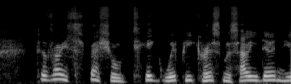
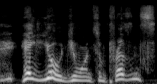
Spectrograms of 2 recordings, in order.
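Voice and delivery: put-on Brooklyn accent in an elf voice. Calling his elf the brooklyn elf, the speaker shows it: brooklyn elf voice. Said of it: "kind of the Brooklyn elf".

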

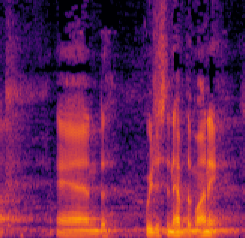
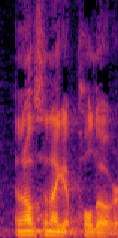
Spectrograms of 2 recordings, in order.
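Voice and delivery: ordinary talk, nothing marked

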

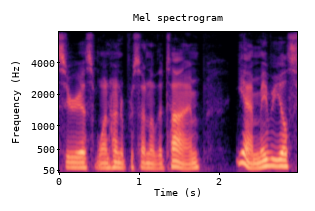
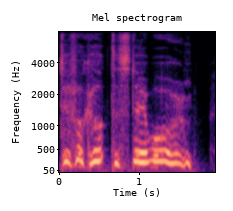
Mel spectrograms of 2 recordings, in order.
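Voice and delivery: put-on very high-pitched old-man voice; 13 semitones higher than usual. Retelling what is said when cold: Data old man voice. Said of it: "is a goddamn spot-on impression".

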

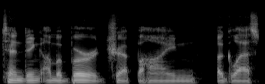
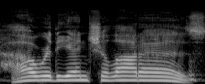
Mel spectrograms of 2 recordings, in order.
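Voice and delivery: loud, high-pitched shouted yell; 14 semitones higher, 7 dB louder than usual. Retelling going past a quiet restaurant on a ride; retelling a yell. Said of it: "So I yell out".

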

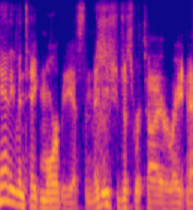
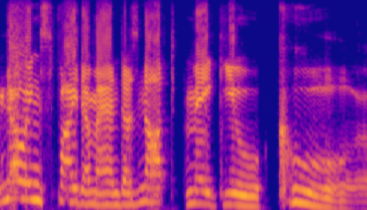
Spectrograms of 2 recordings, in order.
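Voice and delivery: put-on tough vampire-hunter voice, pitched somewhat higher; 8 semitones higher than usual. Quoting Blade's line to someone who knows Spider-Man: Blade's line from the cartoon. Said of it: "I do use Blade's line from that show".

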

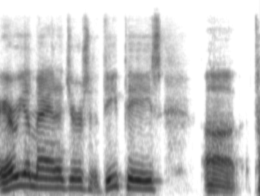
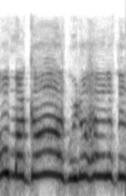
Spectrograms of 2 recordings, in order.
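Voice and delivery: mock, very high, loud, frantic panicked voice; 7 dB louder than usual. Retelling own past worry about too much business: imitating own freaked-out voice. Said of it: "I'd be freaked out about both".

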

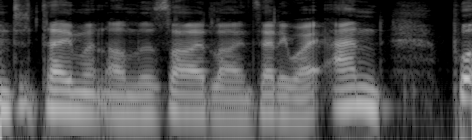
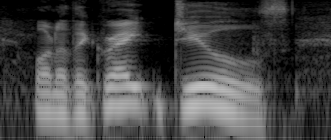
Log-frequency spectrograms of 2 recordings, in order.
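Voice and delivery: ordinary delivery

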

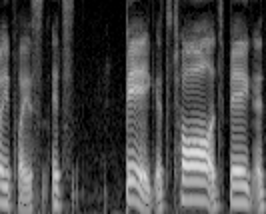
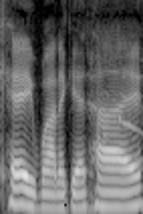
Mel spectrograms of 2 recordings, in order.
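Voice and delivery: low, creepy voice; 4 semitones lower than usual. Mocking the idea of someone offering drugs, in a creepy voice. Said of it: "In a creepy voice".

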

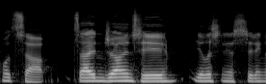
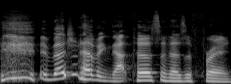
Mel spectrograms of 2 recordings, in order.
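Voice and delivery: ordinary talk, nothing marked

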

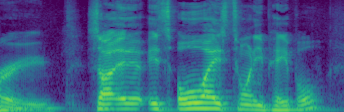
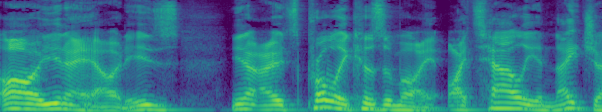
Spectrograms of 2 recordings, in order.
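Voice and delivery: put-on, very proud, boastful tone; 2 semitones higher than usual. Retelling what an Uber driver said: imitating a proud explanation. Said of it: "very proudly explaining to me".

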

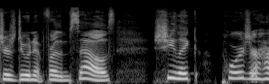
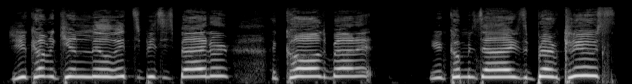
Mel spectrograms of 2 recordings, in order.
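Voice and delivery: higher, creepy, unsettling, off-putting character voice; 8 semitones higher than usual. Asked by friends to redo an impression from a scene: character impression from a scene. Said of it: "Do your impression again".

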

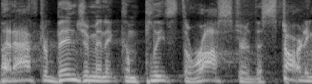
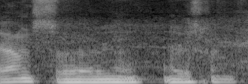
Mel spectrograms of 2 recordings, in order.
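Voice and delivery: mocking, reluctant, lower-pitched tone; 7 semitones lower than usual. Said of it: "like your mom made you say that".

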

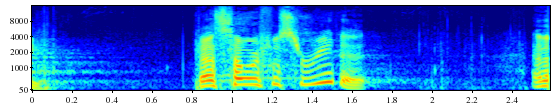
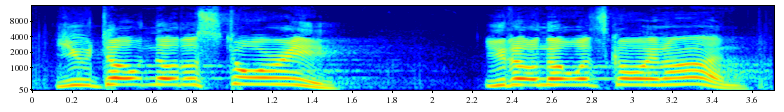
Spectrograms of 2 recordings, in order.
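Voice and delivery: high, slow, frustrated, exasperated groan. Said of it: "she gets so frustrated where she's like".

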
